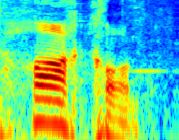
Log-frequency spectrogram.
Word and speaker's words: Harkon: His name is Harkon. That's how you're supposed to say his name.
